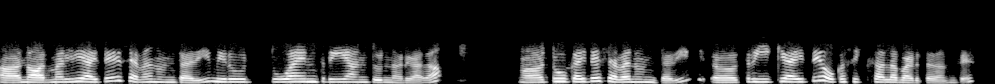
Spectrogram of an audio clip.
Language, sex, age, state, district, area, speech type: Telugu, female, 18-30, Telangana, Nizamabad, urban, conversation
